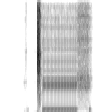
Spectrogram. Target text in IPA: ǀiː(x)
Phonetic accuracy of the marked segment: correct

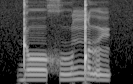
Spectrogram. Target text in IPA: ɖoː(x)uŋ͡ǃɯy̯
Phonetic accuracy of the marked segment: correct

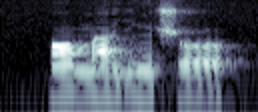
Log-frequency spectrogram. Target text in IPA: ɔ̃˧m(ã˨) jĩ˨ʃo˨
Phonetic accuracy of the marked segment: correct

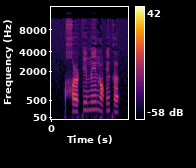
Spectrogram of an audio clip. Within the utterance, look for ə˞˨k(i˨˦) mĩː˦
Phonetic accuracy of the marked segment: incorrect: i˦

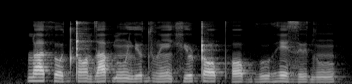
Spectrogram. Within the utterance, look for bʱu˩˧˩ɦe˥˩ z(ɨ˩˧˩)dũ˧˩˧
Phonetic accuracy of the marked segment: correct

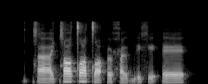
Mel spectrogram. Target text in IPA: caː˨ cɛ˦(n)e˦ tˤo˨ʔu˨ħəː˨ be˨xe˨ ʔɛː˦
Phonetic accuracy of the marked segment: incorrect: tˤ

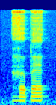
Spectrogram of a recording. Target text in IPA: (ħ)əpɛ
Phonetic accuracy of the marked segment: incorrect: ɦ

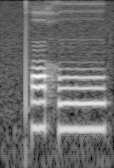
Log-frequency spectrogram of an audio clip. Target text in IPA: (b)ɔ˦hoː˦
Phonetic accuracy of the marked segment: incorrect: pʰ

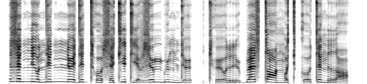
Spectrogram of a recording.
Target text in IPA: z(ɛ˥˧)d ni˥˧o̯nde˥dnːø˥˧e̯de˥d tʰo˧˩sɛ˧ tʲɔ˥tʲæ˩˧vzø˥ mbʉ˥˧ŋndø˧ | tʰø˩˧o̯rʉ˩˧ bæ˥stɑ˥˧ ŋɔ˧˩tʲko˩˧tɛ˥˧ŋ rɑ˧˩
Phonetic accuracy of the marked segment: incorrect: ɛ˥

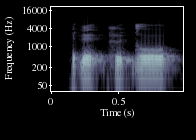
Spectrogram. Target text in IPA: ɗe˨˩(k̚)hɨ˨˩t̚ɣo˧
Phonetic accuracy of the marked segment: correct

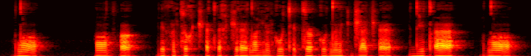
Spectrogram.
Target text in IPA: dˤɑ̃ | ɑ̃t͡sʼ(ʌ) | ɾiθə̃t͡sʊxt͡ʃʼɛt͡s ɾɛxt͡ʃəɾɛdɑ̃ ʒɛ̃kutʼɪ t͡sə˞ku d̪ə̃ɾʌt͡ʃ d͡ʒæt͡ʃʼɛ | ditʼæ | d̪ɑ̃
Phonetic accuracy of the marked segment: correct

